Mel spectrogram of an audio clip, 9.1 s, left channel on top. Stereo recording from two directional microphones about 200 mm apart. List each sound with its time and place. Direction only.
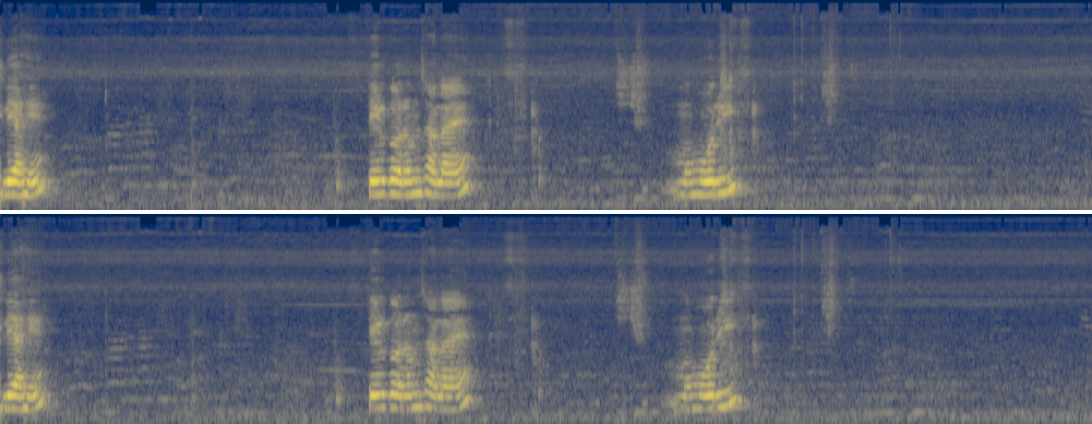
0.0 s speech: 10° left (ahead or behind)
3.0 s a woman's voice: 15° left (ahead or behind)
5.6 s speech: 15° left (ahead or behind)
